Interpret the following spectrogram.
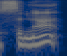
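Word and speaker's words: Sennott: is it uh Rachel son I can never pronounce her name oh yeah Rachel yeah it's like senate or yeah she's really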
